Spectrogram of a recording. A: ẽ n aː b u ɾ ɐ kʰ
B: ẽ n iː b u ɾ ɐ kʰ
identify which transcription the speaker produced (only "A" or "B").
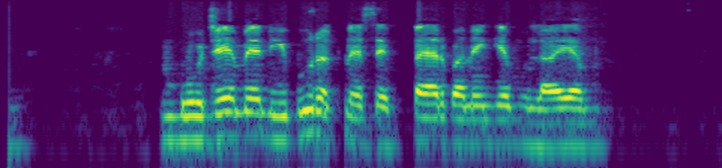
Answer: B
